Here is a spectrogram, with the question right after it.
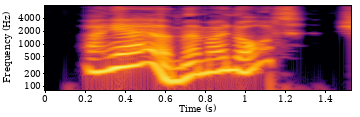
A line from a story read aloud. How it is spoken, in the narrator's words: she said eagerly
